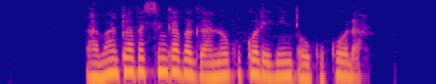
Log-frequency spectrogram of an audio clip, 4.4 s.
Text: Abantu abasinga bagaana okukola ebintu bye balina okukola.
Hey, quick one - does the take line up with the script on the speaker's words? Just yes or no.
no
